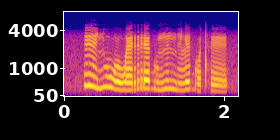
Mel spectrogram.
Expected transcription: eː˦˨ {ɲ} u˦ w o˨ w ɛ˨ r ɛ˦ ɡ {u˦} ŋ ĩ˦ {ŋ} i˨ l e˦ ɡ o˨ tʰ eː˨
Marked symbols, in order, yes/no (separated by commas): yes, no, yes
